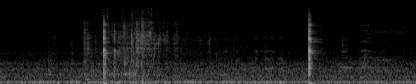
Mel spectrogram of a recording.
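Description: A metal bowl clanks against another bowl.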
